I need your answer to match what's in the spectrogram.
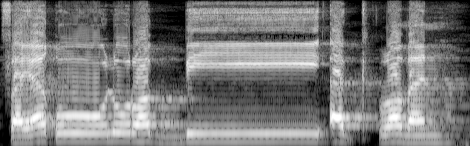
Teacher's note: را کو موٹا کریں، یہاں پر مد ہے، کھینچ کر پڑھیں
